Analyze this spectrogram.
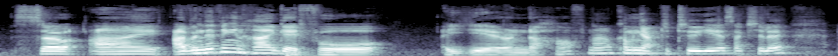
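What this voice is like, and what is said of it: Non-London accent, Swedish. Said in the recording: “Your accent isn't a Highgate one.”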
